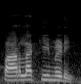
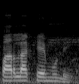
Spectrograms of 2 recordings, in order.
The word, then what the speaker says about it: Paralakhemundi: হচ্ছি ইংরেজি দুর্বল নাই আপনারা যদি তেলেগু ভাষার যদি দেখিবে উচ্চারণ পারলা কিমেডি নট পারলা খেমুন্ডি ইয়ে ঠিক তবে পার্লা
